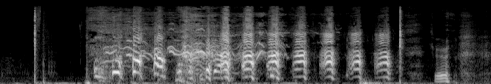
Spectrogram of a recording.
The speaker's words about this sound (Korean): 뺨 때리는 소리입니다. 자해를 시작하는군요, 이제.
